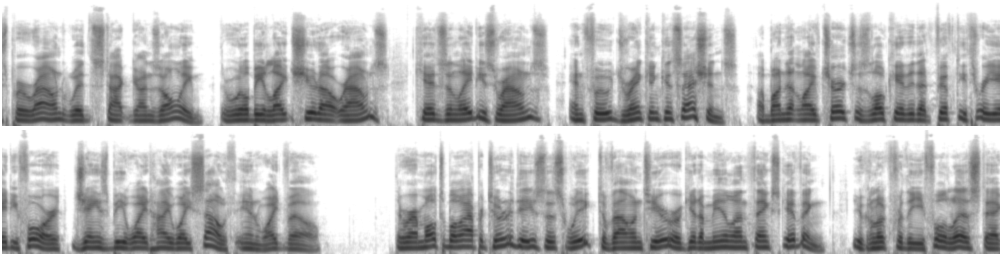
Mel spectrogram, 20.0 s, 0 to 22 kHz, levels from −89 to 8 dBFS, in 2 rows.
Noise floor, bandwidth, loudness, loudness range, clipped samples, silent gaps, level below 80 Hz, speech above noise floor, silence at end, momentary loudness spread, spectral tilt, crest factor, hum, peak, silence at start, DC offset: -74 dBFS; 14.5 kHz; -17 LUFS; 2 LU; under 0.1%; none; -48 dBFS; 58 dB; 0 s; 7 LU; -6 dB/octave; 16 dB; none; -2 dBFS; 0 s; under 0.1%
